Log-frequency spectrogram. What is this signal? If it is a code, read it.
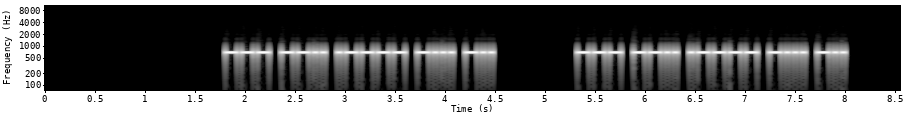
Morse code, heard as a keyed tone, about 30 wpm, 700 Hz. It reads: OZ1BD OZ1BD
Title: DXCC-100 Call Signs - 5 Characters - Repeated 2x - 30wpm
